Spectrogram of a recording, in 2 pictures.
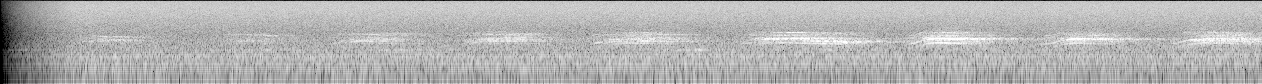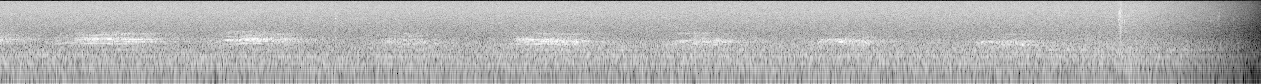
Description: european wildcat felis silvestris; myaukanya koshki

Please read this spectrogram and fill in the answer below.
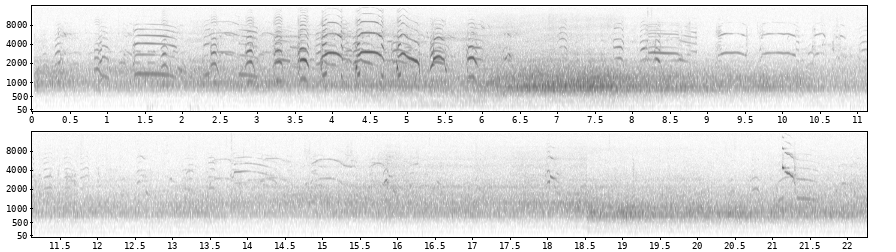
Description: short billed gull larus brachyrhynchus

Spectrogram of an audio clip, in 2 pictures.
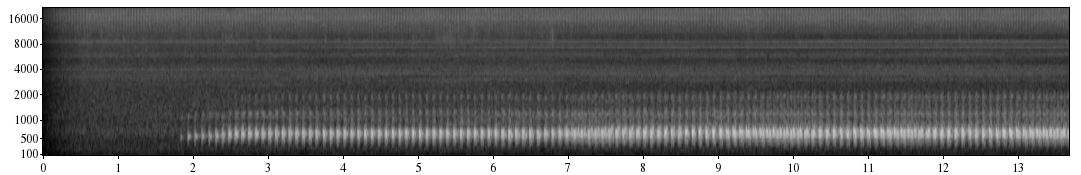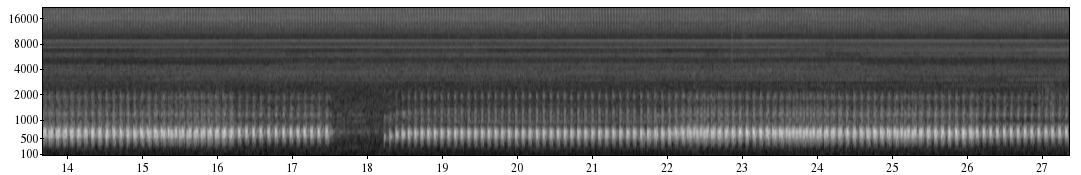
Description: marine toad rhinella marina; lyagushek i zhab

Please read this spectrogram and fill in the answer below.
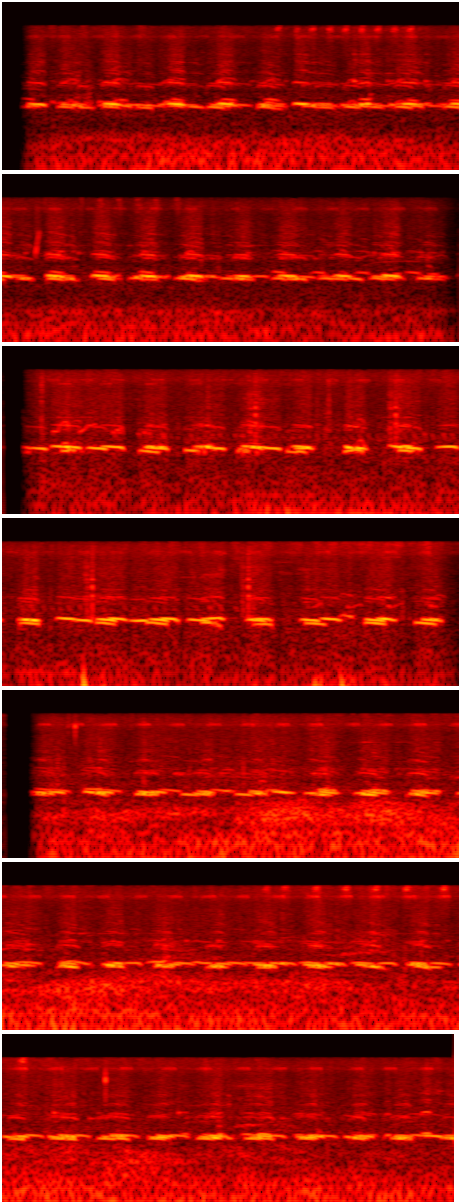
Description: yellow bellied toad bombina variegata; lyagushek i zhab

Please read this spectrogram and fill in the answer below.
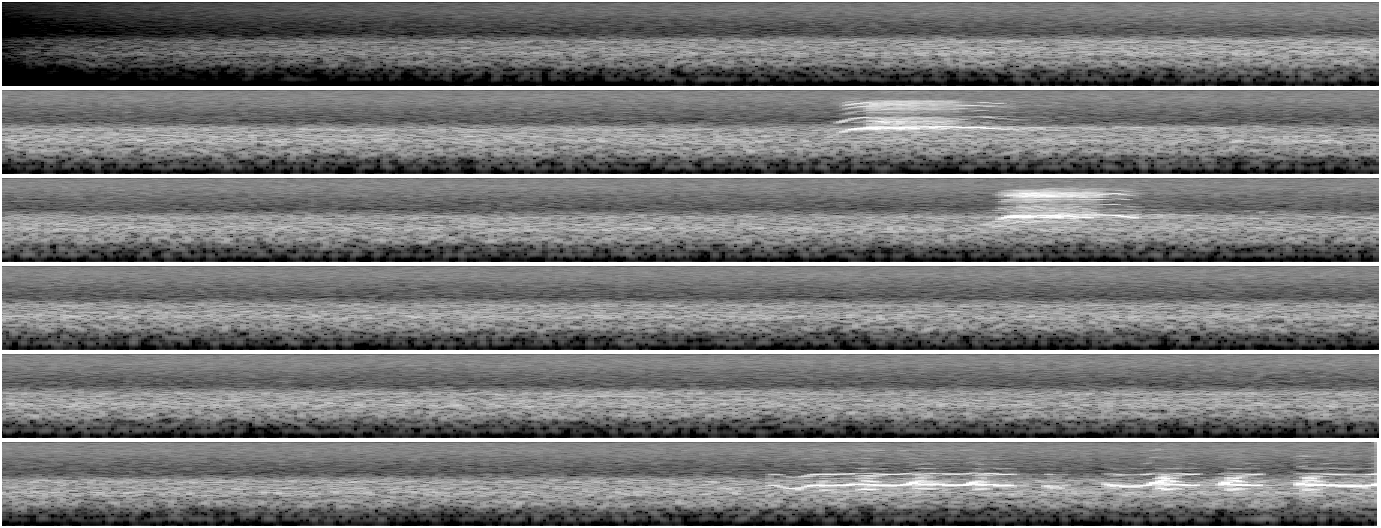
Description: red fox vulpes vulpes; lisy

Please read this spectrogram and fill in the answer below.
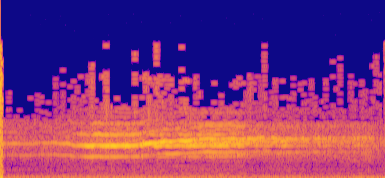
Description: whale herd in the ocean

